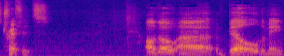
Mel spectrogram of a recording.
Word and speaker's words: Triffid: these on the Shelf um Day of the Triffids I remember talking to a friend of mine when I was younger and he says they should pronounce it trids that sounds more evil trids no it's it's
